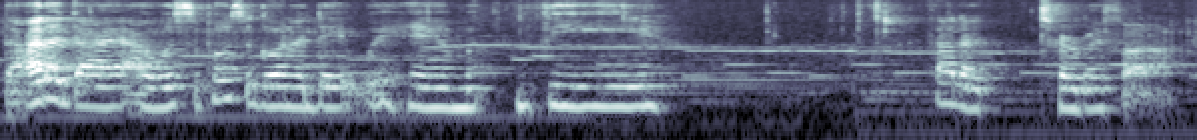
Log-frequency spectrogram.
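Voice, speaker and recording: A woman's voice: mid-range voice, fairly even intonation, normal speed, reverberant, over music. A Jamaican woman in her thirties, chatting casually and unhurriedly through a get-to-know-me Q&A for her channel, laughing easily. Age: 30s. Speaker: lifestyle YouTuber.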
